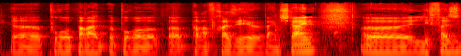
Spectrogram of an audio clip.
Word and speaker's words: Weinstein: sur les travaux de Stan Weinstein ou Weinstein si vous voulez le prononcer à l'américaine ou à l'allemande et l'idée c'est que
